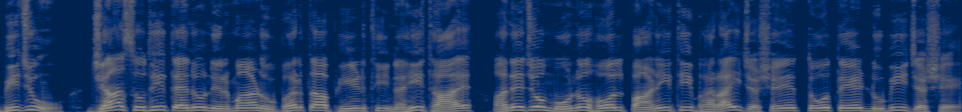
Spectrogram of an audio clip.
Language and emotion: Gujarati, neutral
